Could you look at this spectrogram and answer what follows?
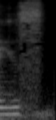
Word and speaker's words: eyes: que ay ay ay se escribe ellas pero su pronunciación es ice ice ice a ver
